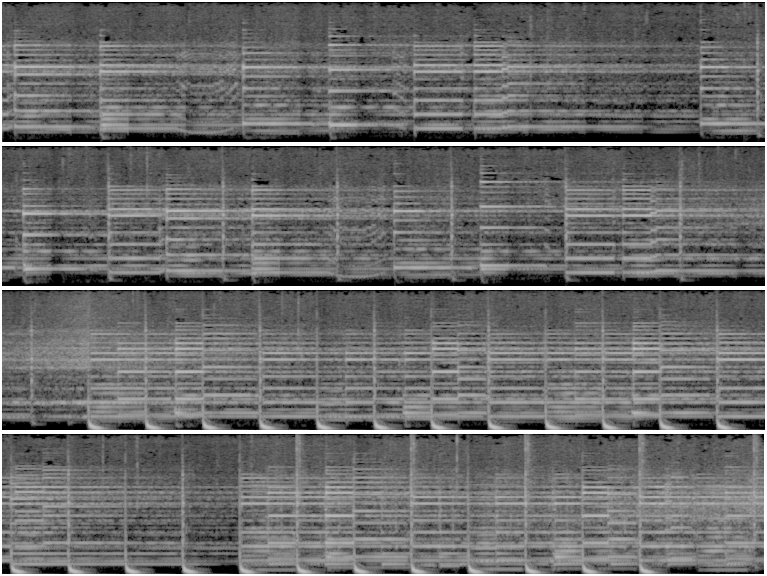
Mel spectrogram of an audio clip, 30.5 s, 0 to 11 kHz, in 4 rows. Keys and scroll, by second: 7.3 space, 7.8 F3, 11.1 Escape, 12.7 shift+F2, 13.1 F3, 13.5 Escape, 20.0 5, 20.3 Return, 25.6 space, 25.8 Escape, 28.0 ctrl+z.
